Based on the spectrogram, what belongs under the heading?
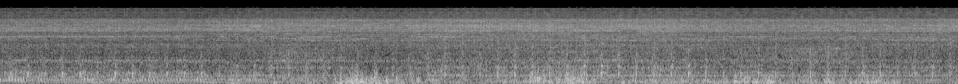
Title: Alpina Roadster - engine knocking gets louder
